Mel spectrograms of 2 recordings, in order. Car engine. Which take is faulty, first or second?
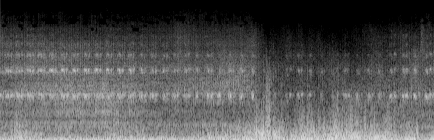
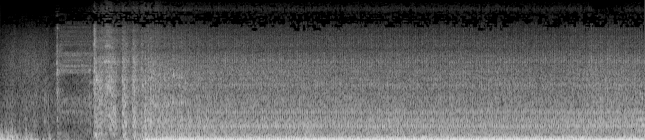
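first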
